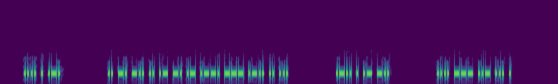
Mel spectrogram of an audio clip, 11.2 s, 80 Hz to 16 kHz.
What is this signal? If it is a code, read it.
Morse code, heard as a keyed tone, about 34 wpm, 550 Hz. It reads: HER INDIANAPOLIS LEAD HOUSE
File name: Ultimate Word List / 35WPM Ultimate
